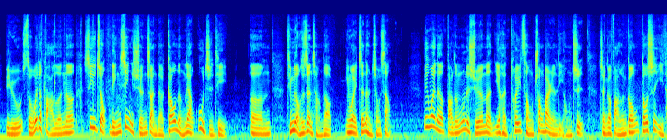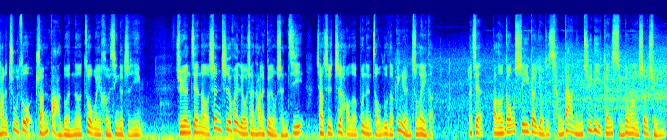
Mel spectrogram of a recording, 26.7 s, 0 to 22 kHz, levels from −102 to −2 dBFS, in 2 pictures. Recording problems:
traffic noise; faint; throughout; 20 dB below the speech

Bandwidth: 15 kHz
